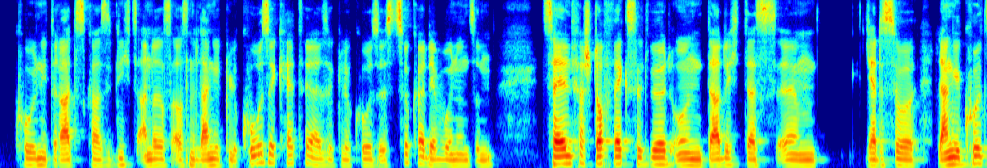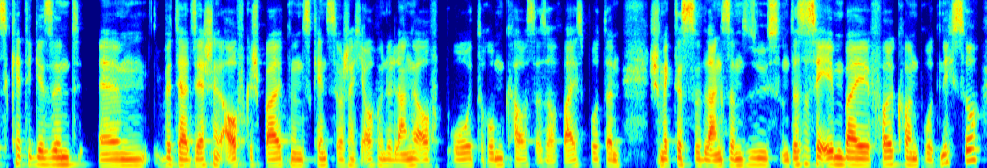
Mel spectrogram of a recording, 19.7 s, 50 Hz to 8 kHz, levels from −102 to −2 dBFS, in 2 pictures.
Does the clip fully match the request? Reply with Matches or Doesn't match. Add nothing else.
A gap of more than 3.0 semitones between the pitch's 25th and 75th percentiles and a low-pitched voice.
Doesn't match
